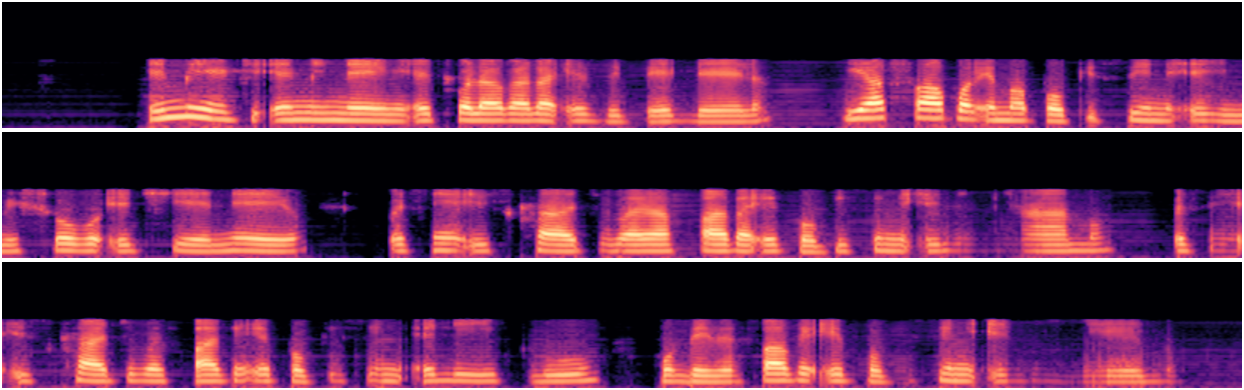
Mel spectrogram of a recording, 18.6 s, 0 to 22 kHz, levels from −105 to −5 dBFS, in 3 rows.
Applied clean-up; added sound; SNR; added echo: neural separator model SepFormer WHAMR!.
